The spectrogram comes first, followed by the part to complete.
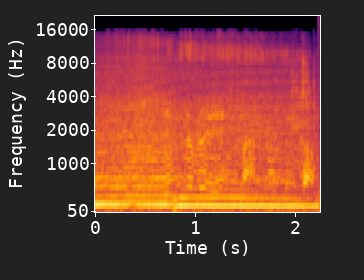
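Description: Autograss racing car's engine running hard at steady high revs as the car passes. The note steps down in pitch about a second in.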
